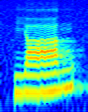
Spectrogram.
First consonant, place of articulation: palatal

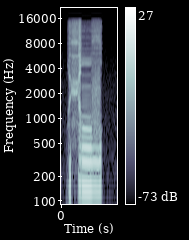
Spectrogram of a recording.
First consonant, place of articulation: palatal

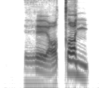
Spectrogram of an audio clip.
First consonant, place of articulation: glottal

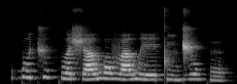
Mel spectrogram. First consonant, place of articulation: labial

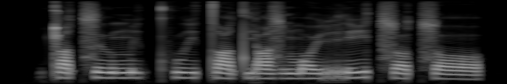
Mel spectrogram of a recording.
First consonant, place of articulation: retroflex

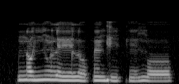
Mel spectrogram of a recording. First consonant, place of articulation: alveolar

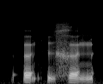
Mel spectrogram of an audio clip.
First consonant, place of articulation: glottal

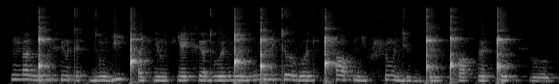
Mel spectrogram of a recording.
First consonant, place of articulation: velar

